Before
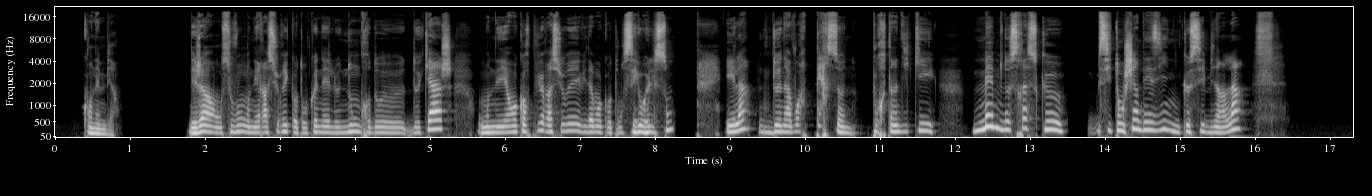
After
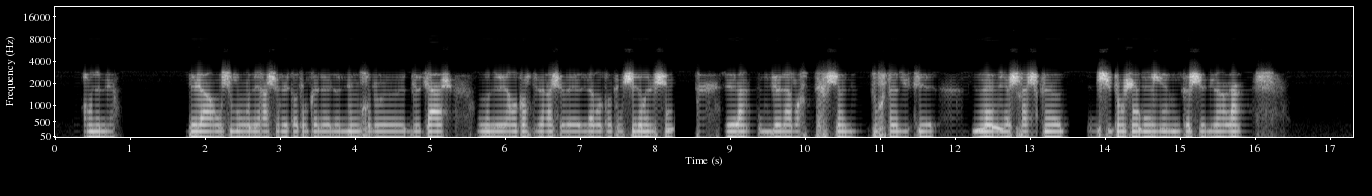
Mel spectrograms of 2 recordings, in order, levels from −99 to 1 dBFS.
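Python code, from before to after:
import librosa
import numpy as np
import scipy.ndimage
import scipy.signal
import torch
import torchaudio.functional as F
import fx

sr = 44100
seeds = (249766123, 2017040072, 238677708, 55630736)

y = fx.freq_compress(x, sr, knee_hz=1500.0, ratio=4.0)
y = fx.lpc_monotone(y, sr, seeds[0], pitch_hz=200.0, order=10)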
